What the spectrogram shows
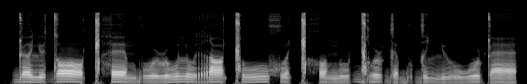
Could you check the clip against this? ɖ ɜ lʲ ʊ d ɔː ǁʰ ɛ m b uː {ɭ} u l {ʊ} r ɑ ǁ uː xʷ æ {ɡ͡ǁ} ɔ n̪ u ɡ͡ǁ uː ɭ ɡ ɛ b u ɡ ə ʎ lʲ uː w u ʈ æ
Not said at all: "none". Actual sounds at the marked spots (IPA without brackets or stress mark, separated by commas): ɭ, u, ǁʰ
